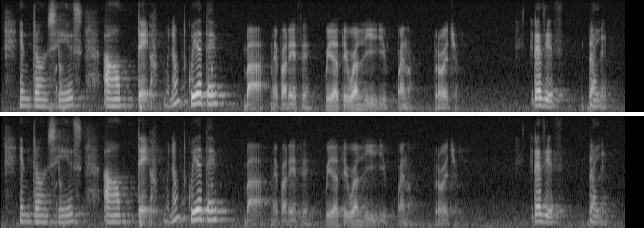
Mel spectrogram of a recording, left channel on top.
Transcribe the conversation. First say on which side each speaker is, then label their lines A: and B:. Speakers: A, on the left; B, on the left.
A: Entonces,
B: Va.
A: am, te dejo. Bueno, cuídate.
B: Va, va, me parece. Cuídate igual y bueno, provecho.
A: Gracias.
B: Dale.
A: Bye.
